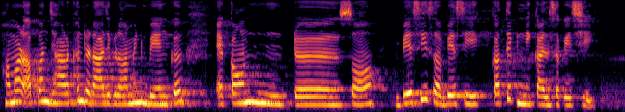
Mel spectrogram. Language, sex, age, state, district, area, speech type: Maithili, female, 30-45, Bihar, Supaul, urban, read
